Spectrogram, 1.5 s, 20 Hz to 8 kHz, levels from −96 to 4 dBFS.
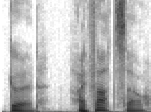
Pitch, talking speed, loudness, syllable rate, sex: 145 Hz, 160 wpm, -17 LUFS, 3.7 syllables/s, female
